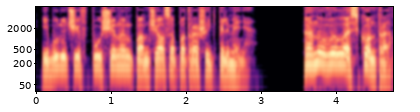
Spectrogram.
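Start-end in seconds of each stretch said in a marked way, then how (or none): 3.6-4.8 angry, high-starting command; growled order. A narrator's reading. Колька kicks the tractor to flush out Пельмень, growling. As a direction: order him out with a rough challenge. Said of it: "прорычал он, пнув ногой трактор".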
